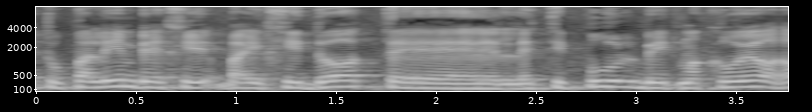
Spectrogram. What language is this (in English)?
Hebrew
